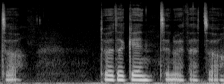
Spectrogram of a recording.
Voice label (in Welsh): "gynt", Welsh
